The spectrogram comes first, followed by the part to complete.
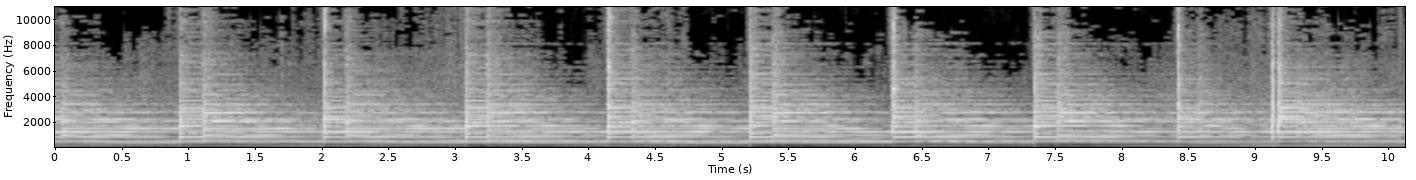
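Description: A church bell tolling steadily, about one stroke a second, each stroke ringing on into the next.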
